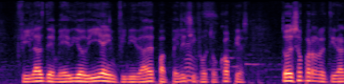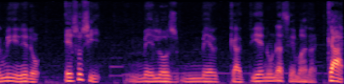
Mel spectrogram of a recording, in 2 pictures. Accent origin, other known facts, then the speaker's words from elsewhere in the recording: Colombia; soy el primer colombiano que estando en la casa bota la cédula.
